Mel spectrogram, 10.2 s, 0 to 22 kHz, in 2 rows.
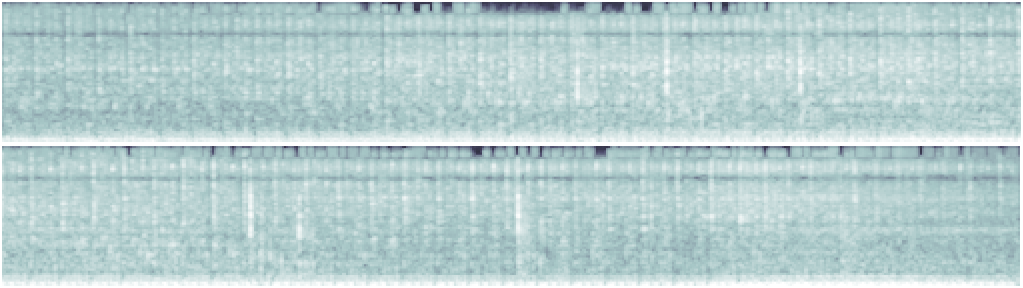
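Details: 1979 Ford F100 V8, sat ten years, idling after cleaned carburetor installed: low, steady burble with slight lope that settles and picks up near the end, no knocks or misses; normal idle.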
